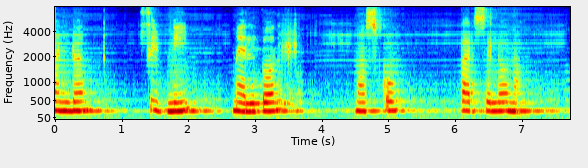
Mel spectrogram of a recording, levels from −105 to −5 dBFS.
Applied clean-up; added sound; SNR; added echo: neural separator model SepFormer DNS4.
